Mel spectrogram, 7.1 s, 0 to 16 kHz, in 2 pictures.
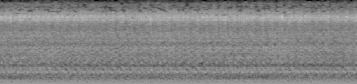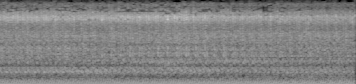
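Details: John Deere 2030 tractor diesel just after refitting overhauled, calibrated Stanadyne/Roosa Master injection pump, cold day, not warmed up: deep knock-free thrum at steady low idle, no stumbles, burning clean with no blue smoke.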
